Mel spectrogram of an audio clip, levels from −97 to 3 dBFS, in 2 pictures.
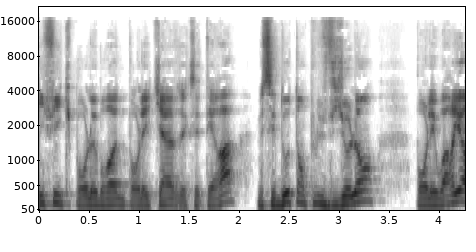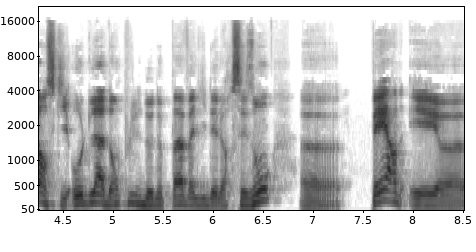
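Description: No technical faults can be heard anywhere in this speech recording. Nothing in the audio calls for a timestamp or a description of something going wrong.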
